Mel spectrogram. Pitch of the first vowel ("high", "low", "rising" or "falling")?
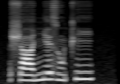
low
